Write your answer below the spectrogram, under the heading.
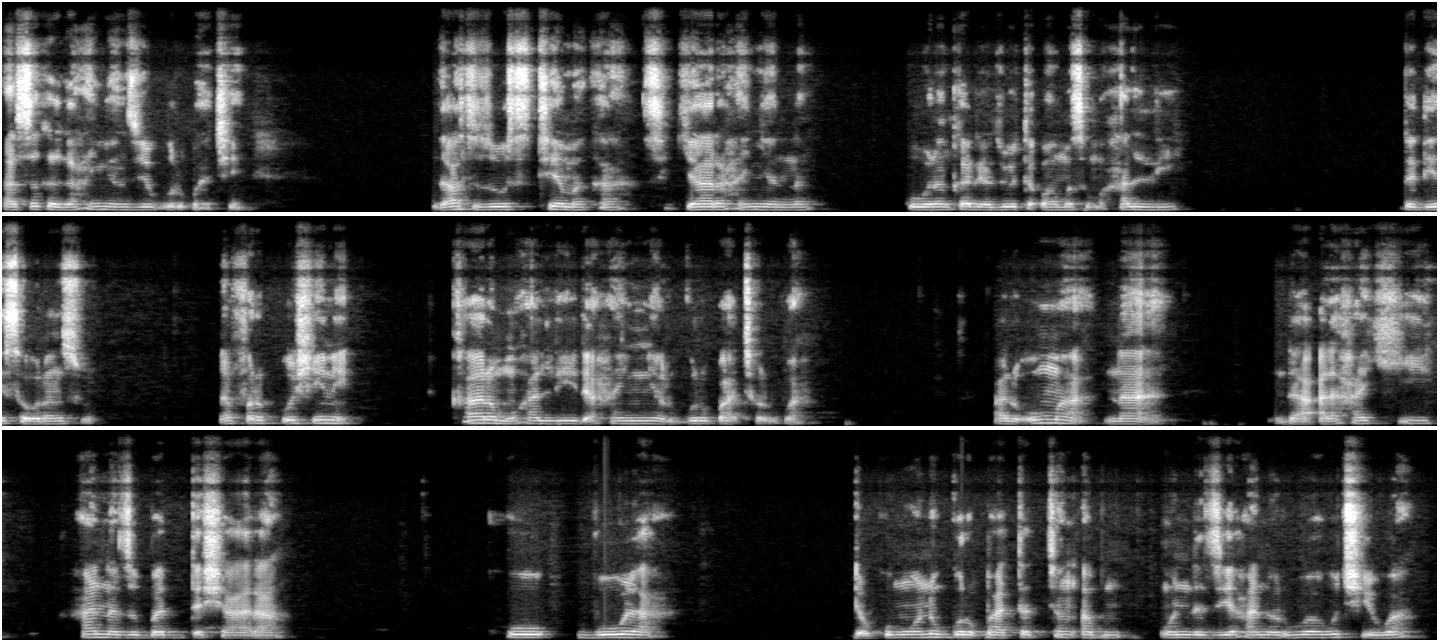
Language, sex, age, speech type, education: Hausa, male, 30-45, spontaneous, tertiary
